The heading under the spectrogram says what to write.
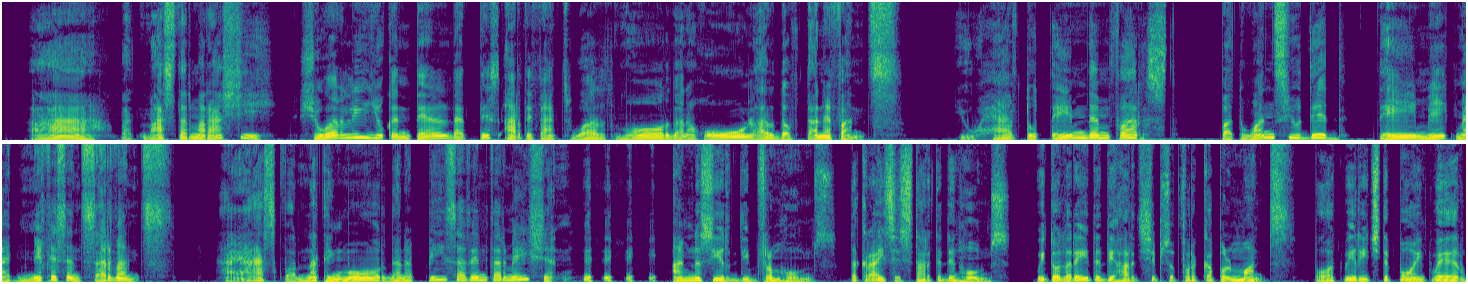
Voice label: Neutral Arabic Pan Middle Eastern accented English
